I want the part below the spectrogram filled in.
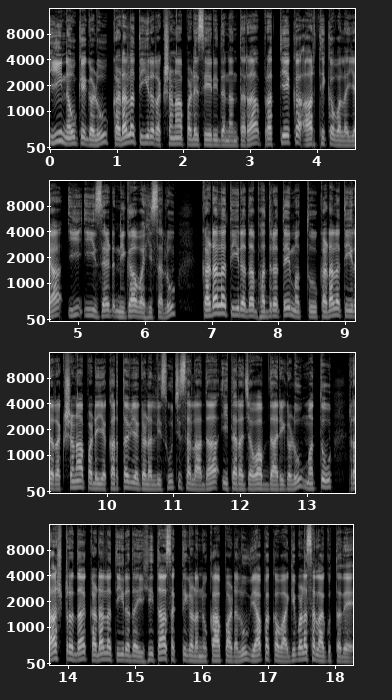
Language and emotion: Kannada, neutral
